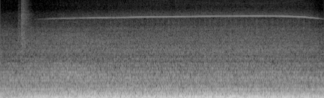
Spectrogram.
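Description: A truck engine rumbles steadily as it drives along.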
